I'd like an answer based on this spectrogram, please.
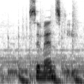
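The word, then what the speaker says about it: Szymanski: I mean, Dave Simanki? This is, I can't remember how to say his name. Simanki? Simansky, right.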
